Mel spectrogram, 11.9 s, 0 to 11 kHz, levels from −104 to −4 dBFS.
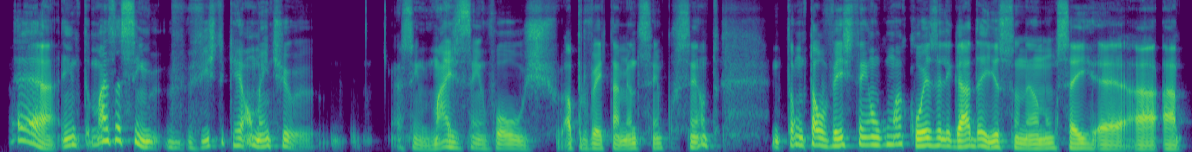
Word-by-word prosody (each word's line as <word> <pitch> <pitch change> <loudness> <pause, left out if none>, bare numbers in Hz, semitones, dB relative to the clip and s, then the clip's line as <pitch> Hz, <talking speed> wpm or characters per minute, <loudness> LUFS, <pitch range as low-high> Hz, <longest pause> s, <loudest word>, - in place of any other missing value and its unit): É, 260 -7 +2
ent 155 +4 -2
mas 255 +2 +1
assim, 245 - +1
v 115 -1 -11
visto 130 +7 -6
que 155 - -9
realmente, 145 -1 0
hum, 70 - -9 0.8
assim, - - -9
mais 95 +11 -1
de - - -5
100 100 -5 -4
voos, 90 -1 -4
aproveitamento 95 0 -2
100% 105 +3 -5 0.5
então, 235 -9 -2
talvez 155 0 +3
tenha 165 +2 0
alguma 175 +3 +1
coisa 155 -2 +4
ligada 145 0 +4
a - - +5
isso, 125 -2 +2
né, 95 -3 +1
eu 95 - +2
não 105 +3 0
sei, 100 -2 +2
eh, 85 -2 +2
a - - +2
a - - -2
125 Hz, 155 wpm, -25 LUFS, 100-155 Hz, 0.8 s, a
